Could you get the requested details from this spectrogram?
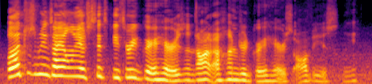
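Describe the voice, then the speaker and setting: A woman's voice: fast talker, creaky. Nasal, giggly woman streamer. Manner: bubbly, giggly, swings up high when excited. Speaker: streamer playing a game. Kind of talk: casual live-stream chat.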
